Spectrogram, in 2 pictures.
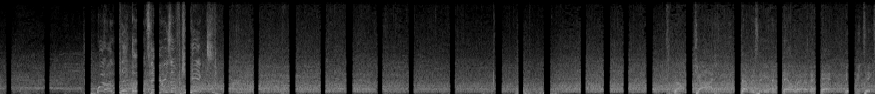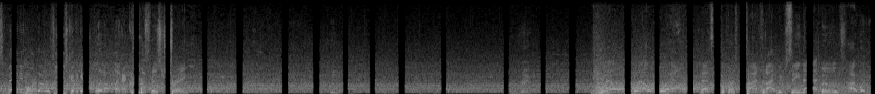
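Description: A large arena crowd cheers.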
